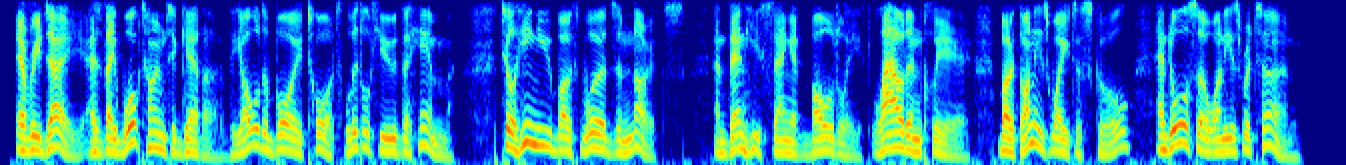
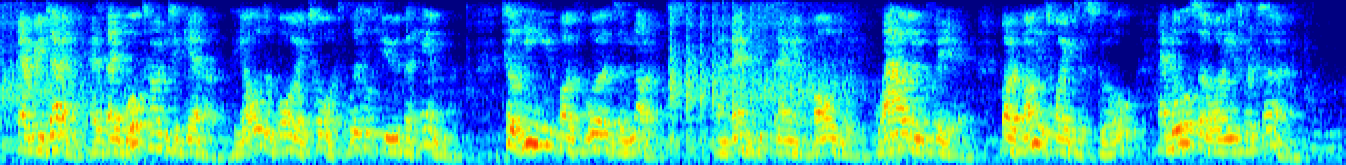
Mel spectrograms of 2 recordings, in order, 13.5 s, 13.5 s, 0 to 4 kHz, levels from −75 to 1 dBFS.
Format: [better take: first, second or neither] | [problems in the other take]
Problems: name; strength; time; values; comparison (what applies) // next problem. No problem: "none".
first | background sound (Door); 16 dB below the speech // room echo; dies away in 0.7 s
